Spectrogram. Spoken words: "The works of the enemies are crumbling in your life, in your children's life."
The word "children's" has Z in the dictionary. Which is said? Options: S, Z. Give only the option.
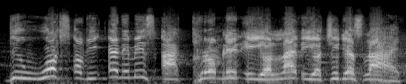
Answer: S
